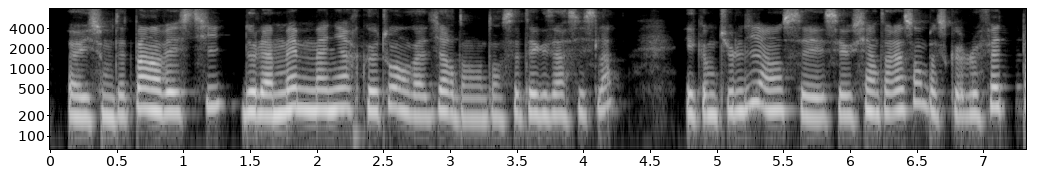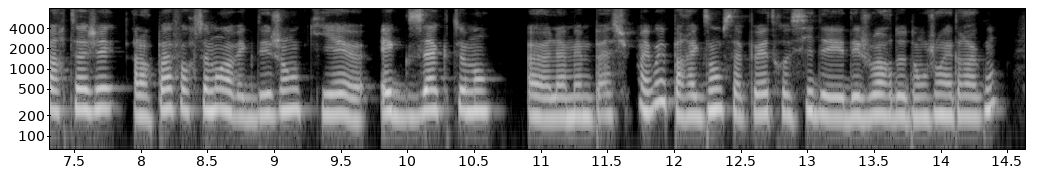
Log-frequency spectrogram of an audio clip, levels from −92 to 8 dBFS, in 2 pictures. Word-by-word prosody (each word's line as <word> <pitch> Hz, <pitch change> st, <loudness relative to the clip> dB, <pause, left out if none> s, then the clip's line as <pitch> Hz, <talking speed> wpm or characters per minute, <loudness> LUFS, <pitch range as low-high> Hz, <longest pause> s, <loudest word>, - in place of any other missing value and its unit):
heu, 200 Hz, -1 st, +3 dB
ils 190 Hz, -, +1 dB
sont 195 Hz, +1 st, 0 dB
peut-être 200 Hz, 0 st, -4 dB
pas 260 Hz, -, +5 dB
investis 235 Hz, +4 st, +3 dB
de 230 Hz, -, +5 dB
la 215 Hz, -2 st, +5 dB
même 250 Hz, +4 st, +5 dB
manière 245 Hz, +1 st, +3 dB
que 235 Hz, -, +3 dB
toi, 255 Hz, +3 st, 0 dB
on 235 Hz, -, 0 dB
va 200 Hz, -2 st, -2 dB
dire, 220 Hz, +2 st, 0 dB
dans 185 Hz, -2 st, -6 dB
dans 195 Hz, +1 st, -6 dB
cet 205 Hz, +3 st, -5 dB
exercice-là. 210 Hz, -, -2 dB, 0.5 s
Et 215 Hz, -, +1 dB
comme 210 Hz, +1 st, -1 dB
tu 230 Hz, +3 st, -2 dB
le 235 Hz, -, +1 dB
dis, 305 Hz, +6 st, 0 dB
hein, 245 Hz, -3 st, +1 dB
c'est 205 Hz, -6 st, 0 dB
c'est 200 Hz, +2 st, 0 dB
aussi 200 Hz, +3 st, -1 dB
intéressant 240 Hz, +7 st, 0 dB
parce 230 Hz, -5 st, -2 dB
que 215 Hz, -, -4 dB
le 210 Hz, +1 st, -1 dB
fait 270 Hz, +6 st, +1 dB
de -, -, -27 dB
partager- 250 Hz, 0 st, +2 dB
alors 205 Hz, -3 st, -1 dB
pas 250 Hz, +1 st, +2 dB
forcément 245 Hz, 0 st, 0 dB
avec 200 Hz, -5 st, -1 dB
des 210 Hz, +2 st, -1 dB
gens 240 Hz, +3 st, 0 dB
qui 240 Hz, -3 st, -4 dB
aient, 215 Hz, -1 st, +2 dB
heu, -, -, -10 dB
exactement, 235 Hz, +3 st, +1 dB, 0.2 s
heu, 195 Hz, -2 st, 0 dB
la 190 Hz, 0 st, -1 dB
même 195 Hz, 0 st, -1 dB
passion- 210 Hz, +1 st, -6 dB
mais 235 Hz, -, +2 dB
oui 325 Hz, +5 st, 0 dB
par 210 Hz, -8 st, -2 dB
exemple, 240 Hz, +6 st, +1 dB
ça 215 Hz, -5 st, -4 dB
peut 215 Hz, -, -5 dB
être 215 Hz, 0 st, -2 dB
aussi 205 Hz, +4 st, -2 dB
des 195 Hz, -2 st, 0 dB
des 195 Hz, +1 st, 0 dB
joueurs 205 Hz, +1 st, -1 dB
de 200 Hz, -, 0 dB
Donjons& 195 Hz, +2 st, -2 dB
Dragons, 205 Hz, +7 st, -3 dB
220 Hz, 260 wpm, -20 LUFS, 200-245 Hz, 0.5 s, pas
